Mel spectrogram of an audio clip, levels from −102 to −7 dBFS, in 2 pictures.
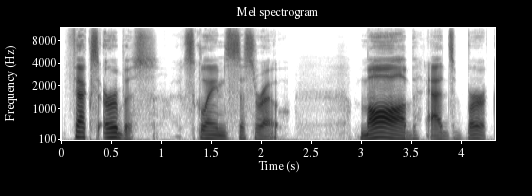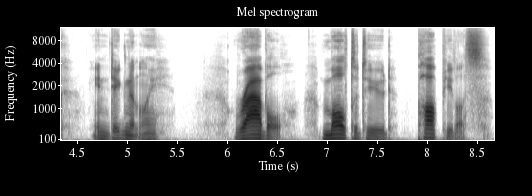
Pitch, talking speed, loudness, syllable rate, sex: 105 Hz, 75 wpm, -24 LUFS, 4.2 syllables/s, male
